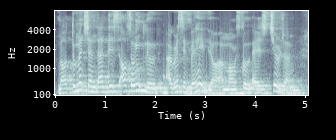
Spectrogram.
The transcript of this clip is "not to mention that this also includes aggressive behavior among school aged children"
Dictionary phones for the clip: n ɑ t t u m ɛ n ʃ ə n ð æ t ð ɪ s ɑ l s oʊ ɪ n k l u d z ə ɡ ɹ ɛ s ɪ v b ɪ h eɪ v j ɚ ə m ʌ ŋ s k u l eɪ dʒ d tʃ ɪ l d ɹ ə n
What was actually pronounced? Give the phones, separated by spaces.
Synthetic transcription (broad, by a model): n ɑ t t u m ɛ n ʃ ə n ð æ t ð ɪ s ɑ l s oʊ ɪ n k l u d ə ɡ ɹ ɛ s ɪ v b ɪ h eɪ v j ɚ ə m ʌ ŋ s k u l eɪ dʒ tʃ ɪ l d ɹ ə n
